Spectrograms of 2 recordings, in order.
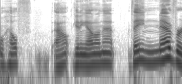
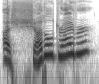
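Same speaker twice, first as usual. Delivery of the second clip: loud, high incredulous repeat; shocked disbelief; 12 semitones higher, 6 dB louder than usual. Real, not acted. Telling the crowd about the DA, shocked and high. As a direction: blurt it out, stunned.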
